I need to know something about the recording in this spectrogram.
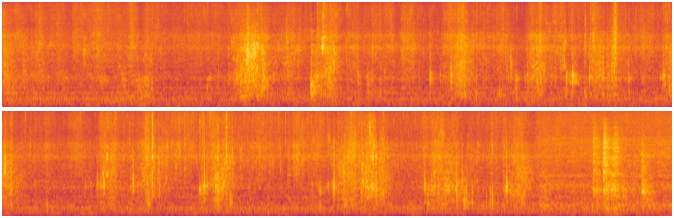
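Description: Gloved hands squelch and slap as they mix wet vegetables.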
